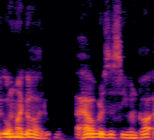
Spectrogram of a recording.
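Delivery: retold outburst, loud and high then settling; exasperated disbelief. Man reacting to police denying the store, exasperated. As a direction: exclaim in helpless disbelief. Acted disbelief during arrest.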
